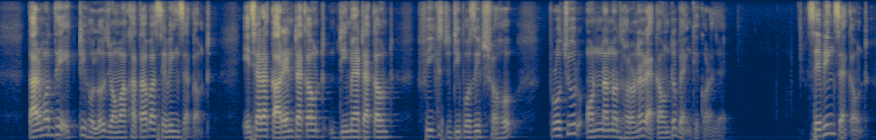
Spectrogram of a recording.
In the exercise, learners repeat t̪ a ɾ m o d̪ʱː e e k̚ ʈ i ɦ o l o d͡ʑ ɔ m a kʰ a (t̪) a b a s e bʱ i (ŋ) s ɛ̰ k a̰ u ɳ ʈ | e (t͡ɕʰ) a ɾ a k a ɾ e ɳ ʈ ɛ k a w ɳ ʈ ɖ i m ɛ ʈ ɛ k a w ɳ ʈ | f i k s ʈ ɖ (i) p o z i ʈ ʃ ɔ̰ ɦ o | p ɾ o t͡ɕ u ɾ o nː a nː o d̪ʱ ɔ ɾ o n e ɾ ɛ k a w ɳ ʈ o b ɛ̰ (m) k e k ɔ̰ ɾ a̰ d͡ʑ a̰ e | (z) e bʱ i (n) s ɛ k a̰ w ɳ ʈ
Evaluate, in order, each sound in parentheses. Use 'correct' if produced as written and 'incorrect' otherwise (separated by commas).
correct, correct, correct, correct, incorrect, incorrect, incorrect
